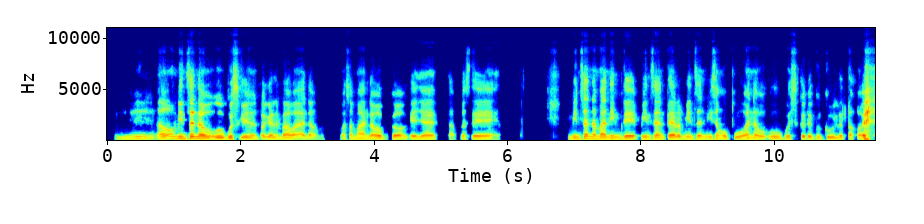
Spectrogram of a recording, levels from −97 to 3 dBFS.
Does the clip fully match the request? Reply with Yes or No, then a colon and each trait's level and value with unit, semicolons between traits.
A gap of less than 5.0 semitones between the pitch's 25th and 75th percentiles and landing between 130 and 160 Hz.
No: wide, 5.4 semitones; medium, 140 Hz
